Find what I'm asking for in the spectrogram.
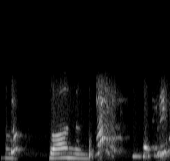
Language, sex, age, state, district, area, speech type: Telugu, female, 18-30, Andhra Pradesh, Kadapa, rural, conversation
